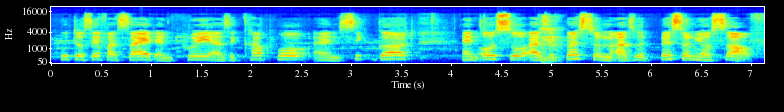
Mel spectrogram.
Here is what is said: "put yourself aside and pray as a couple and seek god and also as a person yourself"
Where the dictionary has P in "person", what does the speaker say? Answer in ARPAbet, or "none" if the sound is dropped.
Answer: B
